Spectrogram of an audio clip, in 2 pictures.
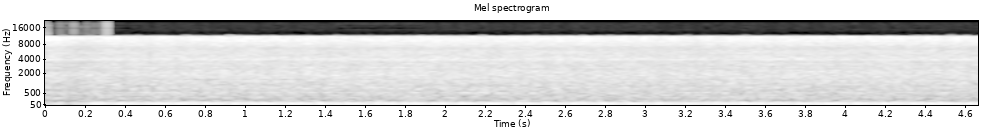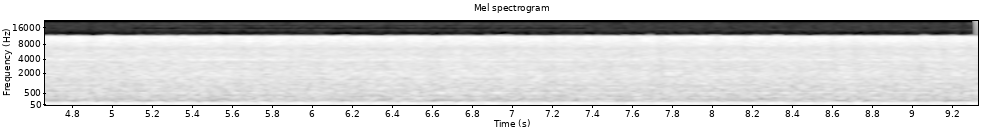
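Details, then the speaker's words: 2000 Jeep Cherokee Classic 4.0L six-cylinder, about 130,000 miles, check engine light, P0300/P0306: uneven loping idle with a skip every couple of seconds, no mechanical noise; scan tool isolates the misfire to cylinder 6. "what's going on with these sitting there idling my ear it sounds like just one cylinder it's skipping and revving it up I don't hear anything mechanical in the sense of you know a rod coming through the side of it or anything"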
